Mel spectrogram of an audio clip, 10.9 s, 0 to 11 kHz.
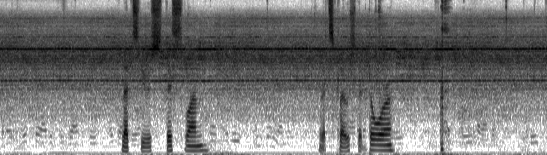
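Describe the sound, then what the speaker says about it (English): Auxiliary power unit of a Dassault Mercure 100 airliner running in a Prepar3D flight simulator, a steady whine and hum holding throughout with two short bursts of talk over it. "we have the APU running"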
